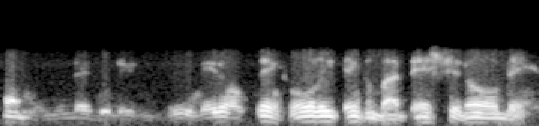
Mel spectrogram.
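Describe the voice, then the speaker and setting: A man calling in to a radio show, mumbling rambling remarks over a muffled, bass-heavy phone line that keeps breaking up. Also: normal speed, slightly rough, dry recording. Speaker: caller. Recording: muffled tinny phone line, far from mic.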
